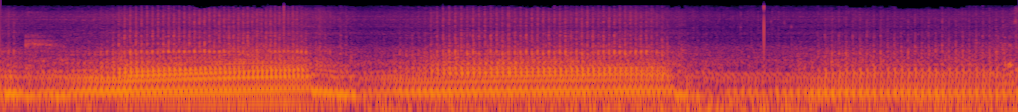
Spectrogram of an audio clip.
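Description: A Harley-Davidson Softail Standard motorcycle being ridden, its loud engine rising in pitch through two runs of acceleration with gear changes between them.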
